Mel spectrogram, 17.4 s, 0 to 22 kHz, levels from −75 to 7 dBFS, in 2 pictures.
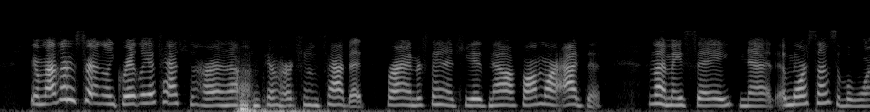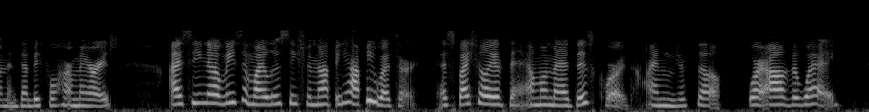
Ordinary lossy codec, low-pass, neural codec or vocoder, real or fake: Opus, 32 kbps; 7.2 kHz; codec, 16 kHz, 1 kbps, FunCodec, trained on LibriTTS, 50 frames a second; fake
